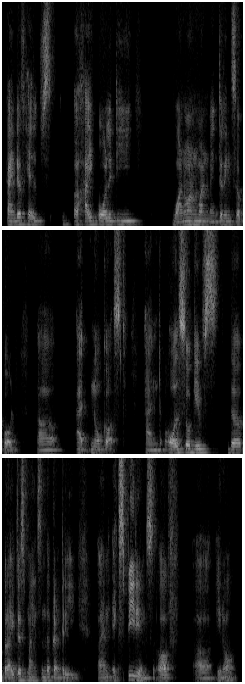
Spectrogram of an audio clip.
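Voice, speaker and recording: A young man with a South Indian accent, telling his own story in a reflective, casual way with hesitant pauses mid-sentence. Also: medium pitch, flat delivery, warm tone, low-quality recording. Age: young adult. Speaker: interview guest.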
